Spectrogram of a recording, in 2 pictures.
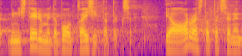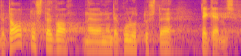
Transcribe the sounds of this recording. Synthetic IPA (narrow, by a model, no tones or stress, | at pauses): minist̪e̞ːɾjumid̪̥e̞po̞ːlt̪̚kɑe̞sʲit̪ːˑɑt̪ːˑɑkse̞̥ | jɑɑrvest̪ɑt̪ːˑɑkse̞ne̞nd̪et̪ɑo̞t̪ˑlust̪e̞ɡɑne̞nd̪e̞kulut̪ːˑust̪e̞ | t̪e̞ɡ̥e̞̰mise̥l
